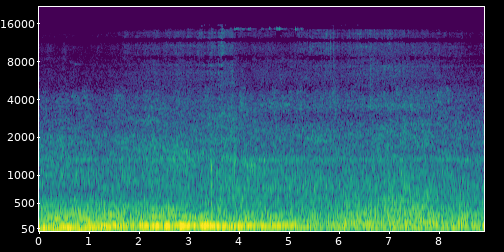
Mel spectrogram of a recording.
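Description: Steady low rumble of a motor vehicle engine running close by, a little louder in the first half.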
